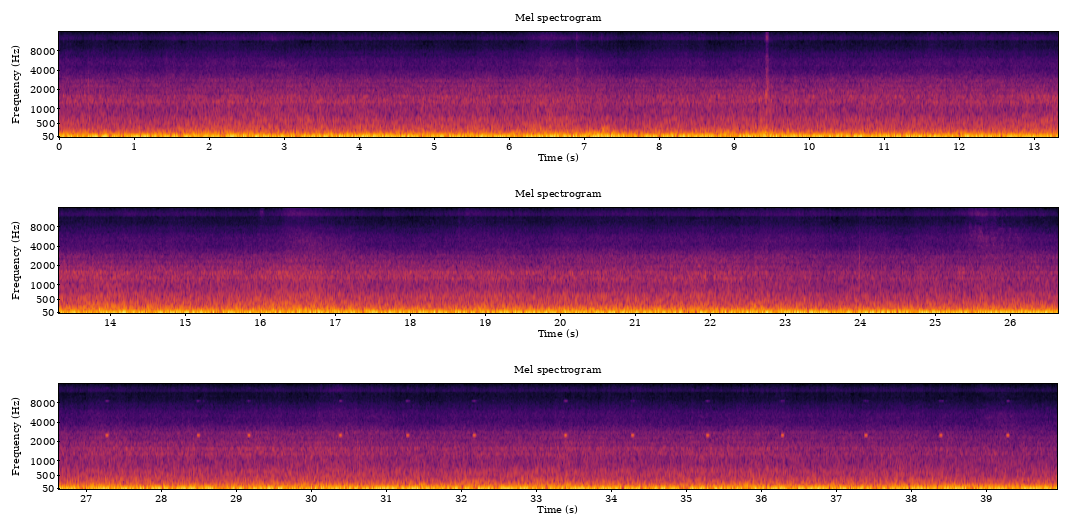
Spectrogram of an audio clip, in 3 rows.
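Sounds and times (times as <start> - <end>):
car driving on highway: 0.0 - 39.9.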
